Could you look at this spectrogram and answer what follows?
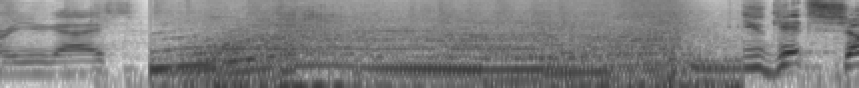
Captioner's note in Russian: двигатель вращается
